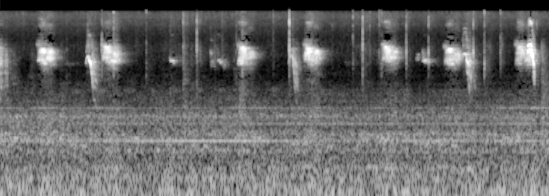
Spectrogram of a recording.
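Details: House sparrows bathing at a home in South Africa, giving short bright chirps in a loose, irregular series over steady low background hum.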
